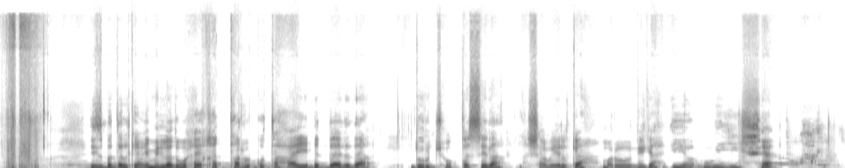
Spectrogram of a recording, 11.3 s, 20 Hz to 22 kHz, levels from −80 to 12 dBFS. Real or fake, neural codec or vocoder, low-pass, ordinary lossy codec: fake; codec, 44.1 kHz, 2.6 kbps, SNAC; none; none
